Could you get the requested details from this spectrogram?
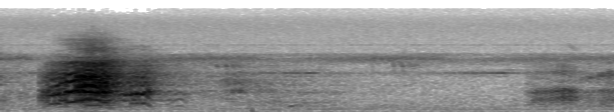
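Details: One loud, raspy screech from green-winged macaws descending along vines, lasting about a second. A long near-silent stretch with a faint hum follows, then a soft squawk at the close.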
